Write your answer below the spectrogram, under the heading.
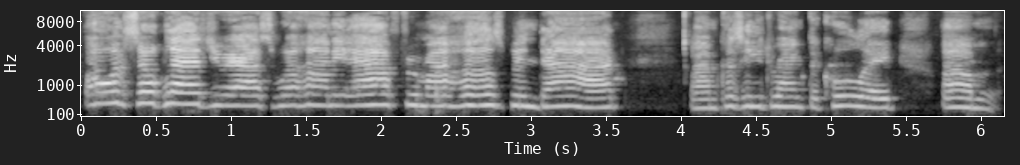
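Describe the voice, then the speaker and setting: A woman's voice: sits high, steady tone, a little slow, a bit bright. A woman putting on a flirty, drawling country lady who calls the caller sweetheart, as a scam baiter.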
